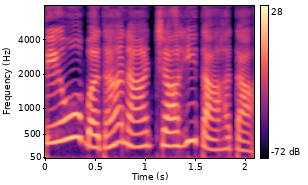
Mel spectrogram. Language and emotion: Gujarati, neutral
